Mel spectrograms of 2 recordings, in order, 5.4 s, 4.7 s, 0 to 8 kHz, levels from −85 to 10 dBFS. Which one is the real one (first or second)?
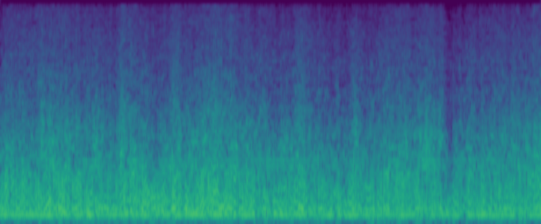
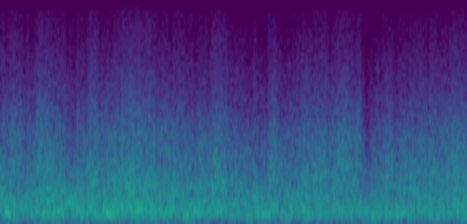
second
